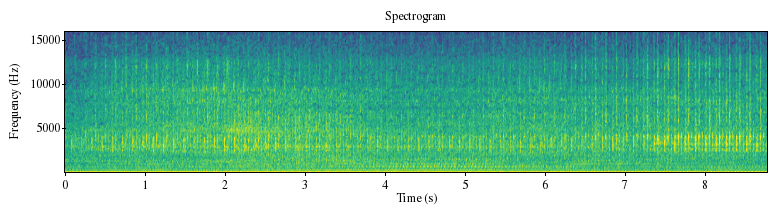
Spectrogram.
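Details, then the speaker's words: Alfa Romeo 147 GTA V6 first start about six weeks after engine install; even idle with light quick ticking about three per second, hydraulic lifters ticking before filling with oil. "on entend bien les petits poussoirs là."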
